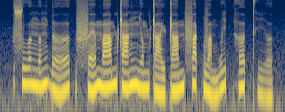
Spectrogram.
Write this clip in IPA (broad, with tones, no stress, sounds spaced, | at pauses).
s u˧ ə̯ ŋ ə˧˥ ŋ ɗ əː˨˩˦ | f ɛ˨˩˦ m a˧˥ m ʈ a˧˥ ŋ ɲ ə˧ m ʈ a˨˩ j ʈ a˧˥ m f a˦˥ k̚ v a˨˩˨ m w i˦˥ t̚ h əː˦˥ t̚ t̪ʰ i˨˩ ə̯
